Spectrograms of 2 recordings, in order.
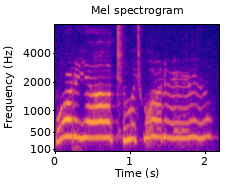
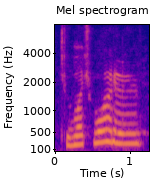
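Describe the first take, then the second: First: High, slow dismayed cry of too much water; drawn-out alarmed exclamation at the paint; surprised exclaim. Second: Said in the usual way. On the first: Real, not acted. Painter to viewers, startled by runny paint, high slow exclaim.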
